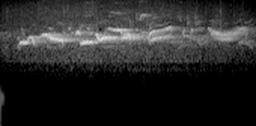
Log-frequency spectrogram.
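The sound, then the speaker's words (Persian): Songbirds warble continuously in a bright, varied song in a blossoming garden in spring, with overlapping whistled and chirping phrases, clear with no talking. “پرنده ها که هر کدوم به زیبایی آواز میخوندن طوری که گوش انسان از شنیدن این همه نقمه های زیبا کیف میکرد این پرنده های زیبا در باغ زندگی خوبی داشتند.”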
